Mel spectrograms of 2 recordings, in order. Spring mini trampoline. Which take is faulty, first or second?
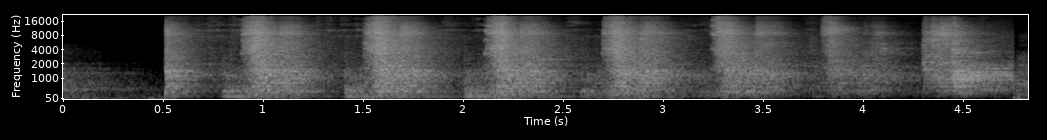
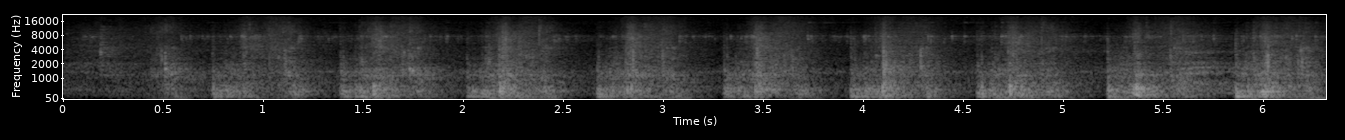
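first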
